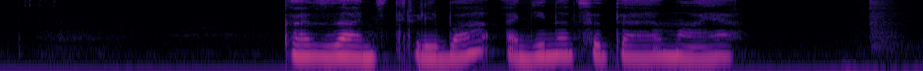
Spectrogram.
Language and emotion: Russian, neutral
